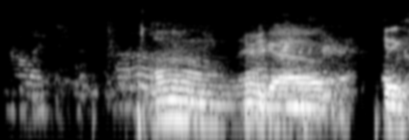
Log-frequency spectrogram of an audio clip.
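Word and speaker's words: Nolej: Yeah, Robin said that what I was saying, N-O-L-E-J, is pronounced knowledge.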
